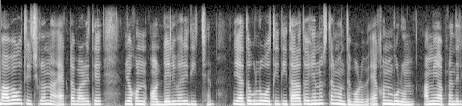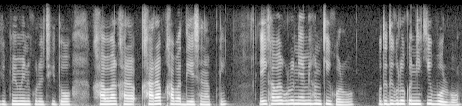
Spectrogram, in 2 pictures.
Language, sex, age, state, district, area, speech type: Bengali, female, 18-30, West Bengal, North 24 Parganas, rural, spontaneous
